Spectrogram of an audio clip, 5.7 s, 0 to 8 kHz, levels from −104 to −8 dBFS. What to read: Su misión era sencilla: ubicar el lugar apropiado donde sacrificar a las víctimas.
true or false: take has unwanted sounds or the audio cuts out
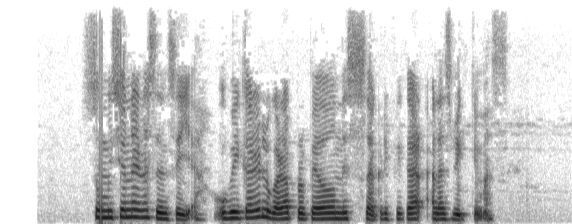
false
